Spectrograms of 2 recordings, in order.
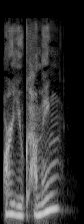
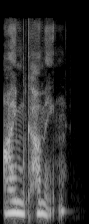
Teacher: The voice stays flat or goes down slightly.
